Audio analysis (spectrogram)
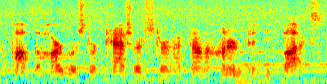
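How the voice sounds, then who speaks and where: An actor playing a young slacker who narrates a grim trespassing tale in a casual, profane, matter-of-fact way. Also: male voice, lowish voice, quick pace, lightly acted, poor audio. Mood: brooding, hushed. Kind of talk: first-person audio drama narration. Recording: music bed behind the voice.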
